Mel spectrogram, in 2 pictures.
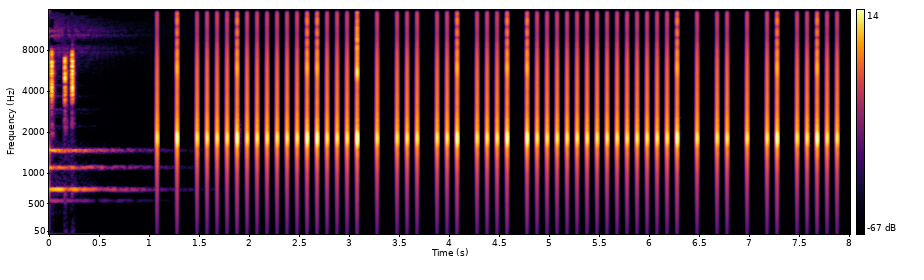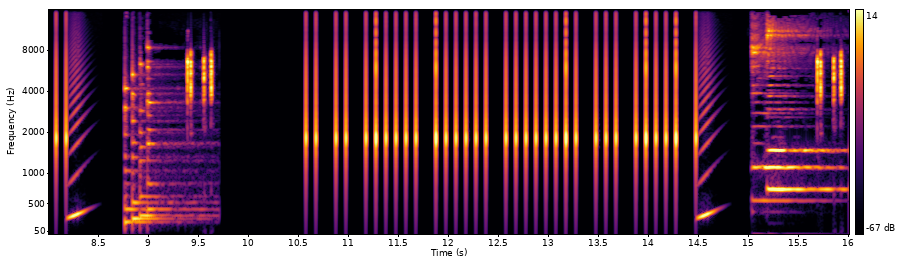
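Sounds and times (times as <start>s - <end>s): phone keyboard typing clicks: 0.0s - 0.4s, 1.0s - 8.3s, 9.3s - 9.7s, 10.6s - 14.6s, 15.6s - 16.0s
chime: 15.0s - 16.0s.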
